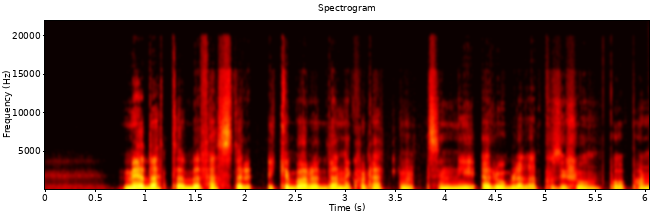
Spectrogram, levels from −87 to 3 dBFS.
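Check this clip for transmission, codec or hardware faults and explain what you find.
One fault, a call bitrate drop starting at 1.19 s and lasting to the end. The encoder was forced to far fewer bits, consistent with a fall from about 48 to 18 kbps, so the speech is coded more coarsely and loses its high frequencies, sounding rough and muffled.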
